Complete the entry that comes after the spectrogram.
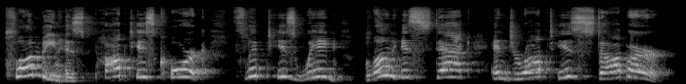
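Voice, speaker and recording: Indignant storybook neighbour: very high, strained, drawn-out scolding. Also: male voice, lively intonation, fairly bright tone, roomy sound, heavily acted. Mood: mocking, scandalized. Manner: drawn-out, exaggerated complaining. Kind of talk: children's storybook character voice.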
